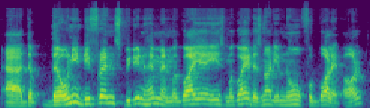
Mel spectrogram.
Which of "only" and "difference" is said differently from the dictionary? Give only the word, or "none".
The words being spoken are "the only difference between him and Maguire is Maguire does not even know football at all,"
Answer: none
